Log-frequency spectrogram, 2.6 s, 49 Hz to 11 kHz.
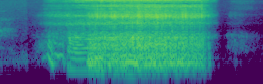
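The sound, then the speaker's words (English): A man snores loudly at night, around 2 a.m.: one long, harsh, rasping snore of about a second and a half, with faint breathing sounds just before and after. “His snoring is so loud that he can't even hear what I'm saying right now.”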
